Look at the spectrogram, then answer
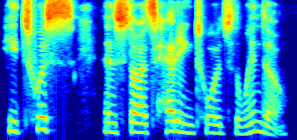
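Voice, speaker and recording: A woman's voice: medium pitch, measured pace, no room sound, studio quality. A woman reading scripted stage directions as the narrator.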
